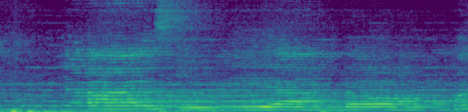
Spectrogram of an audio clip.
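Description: A woman sings through a microphone and PA in a Thai/Lao folk style, her voice sliding between long-held notes. She is accompanied by the steady chordal drone of a khaen, a bamboo mouth organ. There is a low thump just at the start.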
